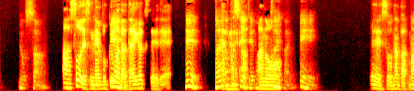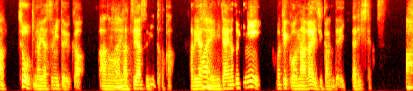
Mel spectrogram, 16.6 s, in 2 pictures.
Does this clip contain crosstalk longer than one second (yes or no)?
yes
